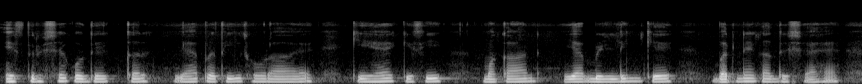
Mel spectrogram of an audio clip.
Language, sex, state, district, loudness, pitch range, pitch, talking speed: Hindi, male, Bihar, Kishanganj, -18 LUFS, 125-140 Hz, 130 Hz, 140 wpm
